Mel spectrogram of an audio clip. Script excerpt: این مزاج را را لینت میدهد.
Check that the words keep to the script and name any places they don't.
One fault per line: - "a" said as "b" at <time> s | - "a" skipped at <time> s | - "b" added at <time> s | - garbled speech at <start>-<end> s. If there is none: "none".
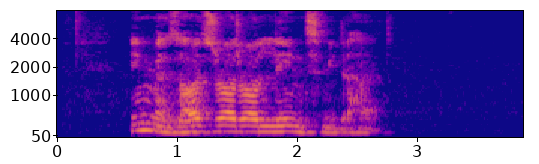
none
